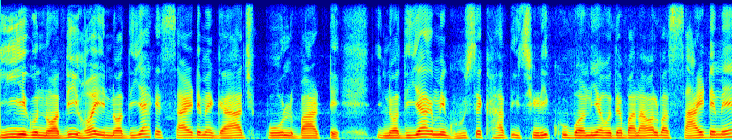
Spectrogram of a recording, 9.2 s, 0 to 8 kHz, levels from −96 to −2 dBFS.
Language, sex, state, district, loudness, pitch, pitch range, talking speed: Bhojpuri, male, Bihar, Muzaffarpur, -17 LUFS, 145 Hz, 135-155 Hz, 185 wpm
